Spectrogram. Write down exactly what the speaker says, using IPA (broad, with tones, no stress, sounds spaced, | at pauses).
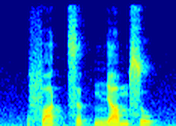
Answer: f a˨˩ k̚ s ə˨˩ k̚ ɲ a˧˥ m s u˨˩ p̚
